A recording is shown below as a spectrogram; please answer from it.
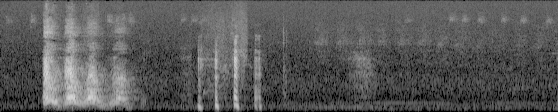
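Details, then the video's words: Excited dog, possibly named Bell, barking while urged to find the rat: a rough run of three fast barks, then three short sharp yaps, then quiet with faint background hum. "The dog is freaking out and barking like crazy"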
